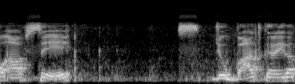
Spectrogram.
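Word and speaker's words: je: French में क्या कहा जाता है, ये इस चीज में इस सेक्शन में पढ़ने वाले हैं। आई को कहा जाता है ज, प्रोनाउंसिएशन होता है इसका आधा ज और श, ज, ये होता है त्यू, टी यू, त्यू।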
